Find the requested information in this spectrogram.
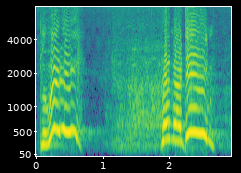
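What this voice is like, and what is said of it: Quarterback calling a snap cadence. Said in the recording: “impersonating the sound of a quarterback calling for the center to hike him the ball”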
